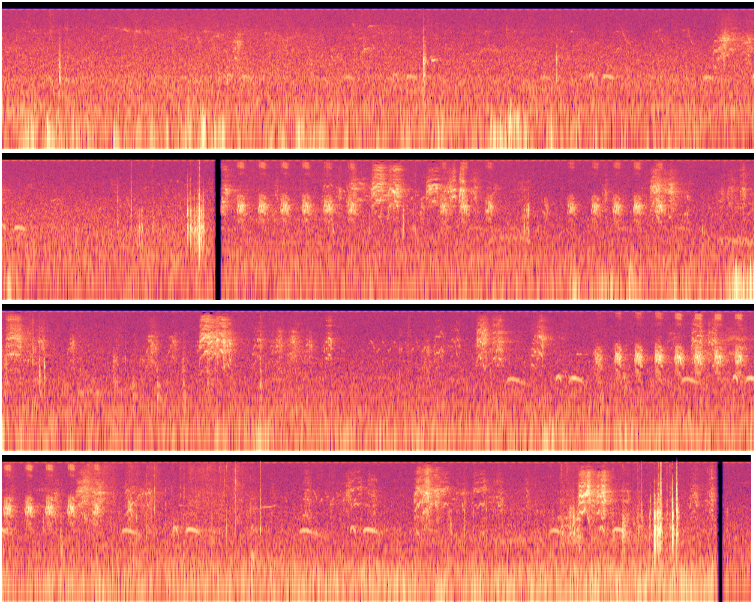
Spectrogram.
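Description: Wild birds calling: several fast rattling series of short, high notes lasting a few seconds each, among scattered single chirps.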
